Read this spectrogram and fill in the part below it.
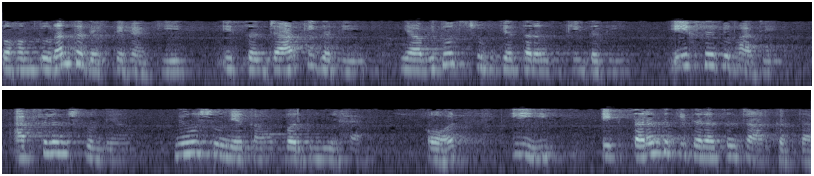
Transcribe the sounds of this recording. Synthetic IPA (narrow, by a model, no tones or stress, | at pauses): t̪oɦɐmt̪ʊɾə̃nt̪d̪eːkʰt̪eɦɛ̃ki | ɪsːɐ̃ɲt͡ʃaːɾkiɡɐt̪i | jaʋɪd̪uːt̪t͡ʃʰʊbkjət̪ɐɾə̃ŋɡkiɡɐt̪i | eːkseʋɪbʱaːd͡ʒik | ɛːpsɪlə̃nʃuːnja | mjuːʃuːnjəkaʋɐɾɡmɪlɦɛː | ɔːɾ | iː | eːkt̪ɐɾə̃ŋɡkit̪ɐɾəɦsɐ̃ɲt͡ʃaːɾkɐɾt̪aɦ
